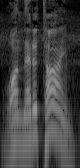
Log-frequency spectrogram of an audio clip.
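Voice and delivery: put-on worried Yiddish-accented kvetching. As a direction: complain like a hapless schlemiel. Figure explains.

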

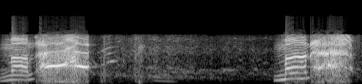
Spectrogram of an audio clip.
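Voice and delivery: high strained yell; loud outcry. Acted. Story character crying out in a high yell. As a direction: cry out sharply.

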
